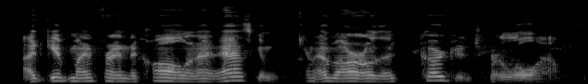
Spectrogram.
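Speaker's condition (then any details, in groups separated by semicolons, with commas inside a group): Cerebral palsy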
